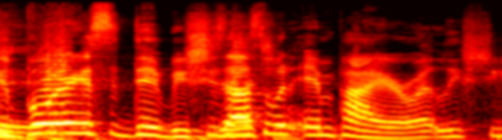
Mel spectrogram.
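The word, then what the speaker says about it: Gabourey Sidibe: This movie stars Mariah Carey, Monique, and Gaboria Sidibe. That's not how you say it. Gaboria Sidibe. Gaboria Sidibe.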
